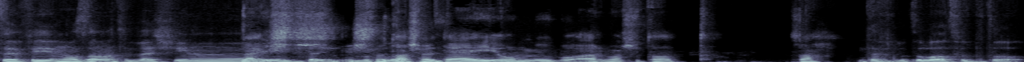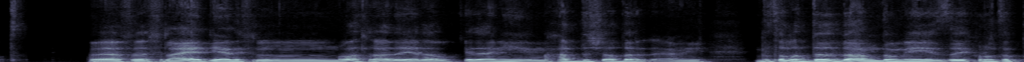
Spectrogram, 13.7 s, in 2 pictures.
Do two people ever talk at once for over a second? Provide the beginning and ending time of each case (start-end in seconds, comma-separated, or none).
1.6-2.9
